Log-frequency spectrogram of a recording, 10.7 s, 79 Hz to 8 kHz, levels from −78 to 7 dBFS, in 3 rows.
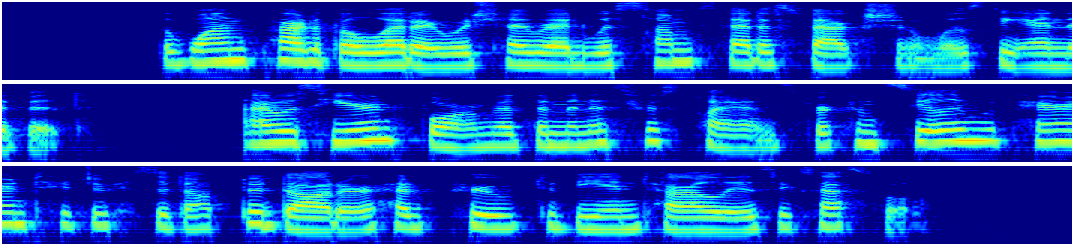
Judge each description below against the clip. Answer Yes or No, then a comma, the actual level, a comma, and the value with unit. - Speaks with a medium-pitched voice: No, high, 220 Hz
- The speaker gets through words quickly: Yes, fast, 220 wpm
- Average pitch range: Yes, average, 3.6 semitones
